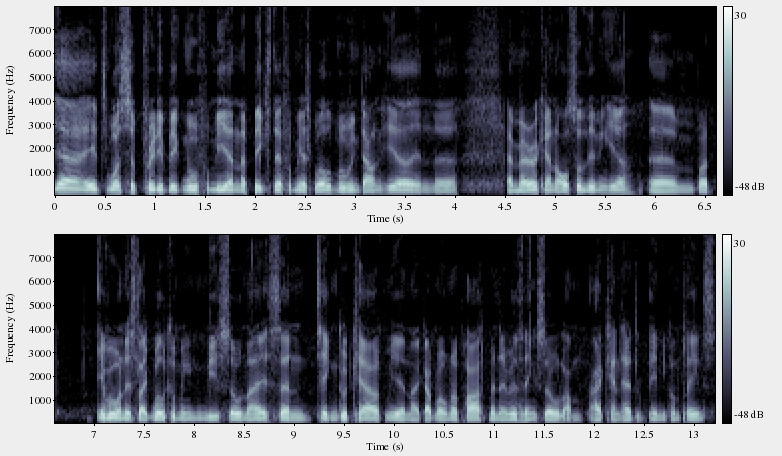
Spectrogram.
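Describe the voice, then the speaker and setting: With a Danish accent, a man speaks very fast at a medium pitch, his dark, mellow tone and fairly even intonation captured as a dry, close sound with no echo. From Denmark. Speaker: esports player, team leader. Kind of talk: post-match interview. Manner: halting, many fillers.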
